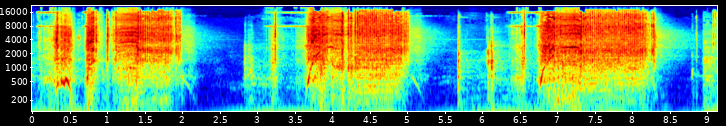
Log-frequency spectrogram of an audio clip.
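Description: A power tool tightens the bolts on an etrailer trailer hitch receiver fitted to a 2022 Acura MDX. It sounds in three loud, close bursts of whirring and rattling, each a second or two long, with short pauses between them.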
